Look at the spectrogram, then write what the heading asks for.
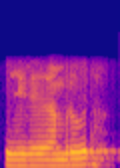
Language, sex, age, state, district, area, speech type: Hindi, male, 18-30, Bihar, Begusarai, rural, conversation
